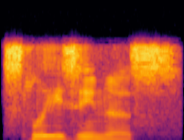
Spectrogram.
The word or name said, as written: sleaziness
